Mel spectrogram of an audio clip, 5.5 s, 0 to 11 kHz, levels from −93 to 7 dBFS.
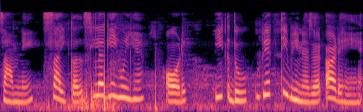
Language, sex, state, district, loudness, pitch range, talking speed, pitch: Hindi, female, Bihar, West Champaran, -14 LUFS, 215-330 Hz, 155 wpm, 255 Hz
